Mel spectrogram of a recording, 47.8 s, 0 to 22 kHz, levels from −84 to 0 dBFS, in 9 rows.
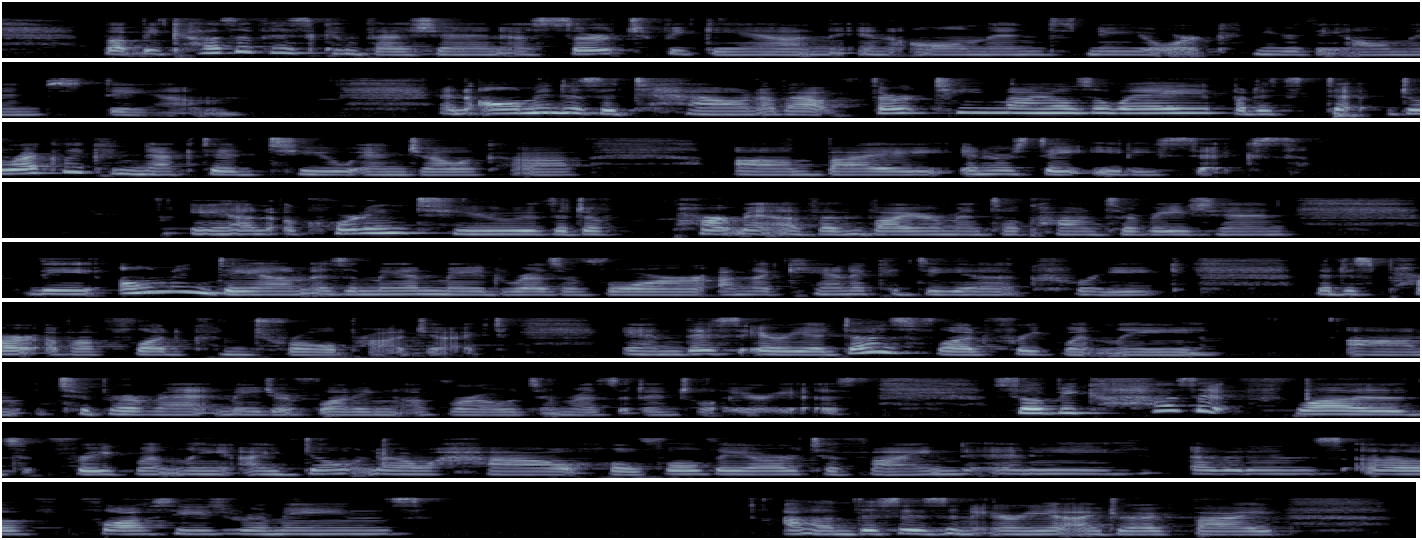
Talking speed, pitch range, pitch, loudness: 135 wpm, 190-225 Hz, 205 Hz, -38 LUFS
